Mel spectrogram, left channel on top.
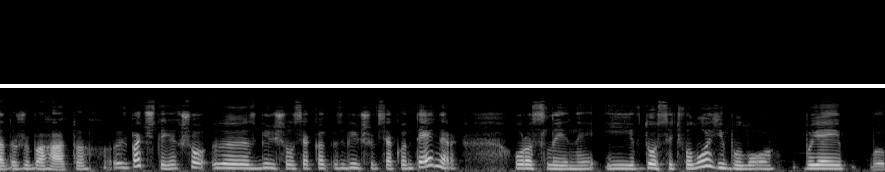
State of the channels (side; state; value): left; silent; digital silence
